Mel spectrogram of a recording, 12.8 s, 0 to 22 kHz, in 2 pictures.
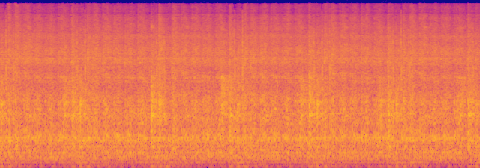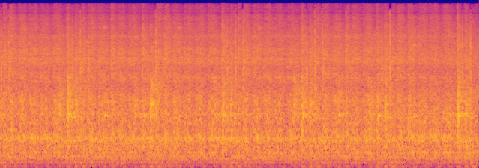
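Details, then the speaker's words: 2010 John Deere 320D with John Deere 4024 diesel engine, auction machine hard to start cold, on jump box: uneven chuffs about once a second, now firing on more cylinders but not yet running. "Oh yeah, now it's hitting on more cylinders."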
